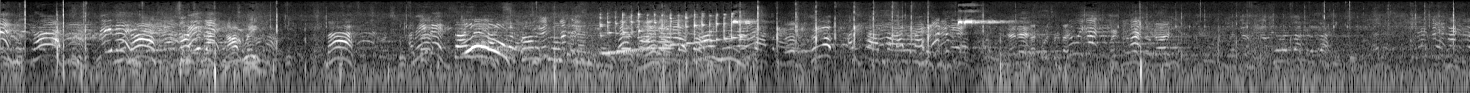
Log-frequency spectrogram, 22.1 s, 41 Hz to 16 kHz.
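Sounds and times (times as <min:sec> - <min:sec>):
people calling and shouting: 0:00.0 - 0:22.0.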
